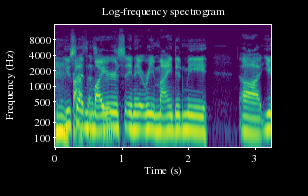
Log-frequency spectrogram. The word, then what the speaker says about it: Meijer: If you're from the Midwest, you know it's pronounced Meijer's. Like, I was like, it's true, dude. We all call it Meijer's. – Yeah. – Huh. Like Michigan's Michigan Adventures. – No S. There is no S.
